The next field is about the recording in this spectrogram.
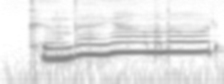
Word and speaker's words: kumbaya: kumbaya. Is that how you say it? Kumbaya? Yeah. Kumbaya, my lord. Yeah, I got it right.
